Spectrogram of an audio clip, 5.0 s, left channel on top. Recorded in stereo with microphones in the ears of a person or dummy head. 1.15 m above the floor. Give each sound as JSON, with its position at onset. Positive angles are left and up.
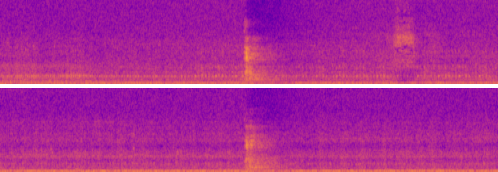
{"t": 2.4, "sound": "a microwave", "side_deg": 20, "distance_m": 5.0}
